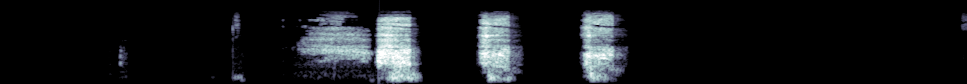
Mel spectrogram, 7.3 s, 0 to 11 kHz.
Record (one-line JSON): {"exhalation_length": "7.3 s", "exhalation_amplitude": 32768, "exhalation_signal_mean_std_ratio": 0.29, "survey_phase": "beta (2021-08-13 to 2022-03-07)", "age": "45-64", "gender": "Female", "wearing_mask": "No", "symptom_none": true, "symptom_onset": "2 days", "smoker_status": "Ex-smoker", "respiratory_condition_asthma": false, "respiratory_condition_other": false, "recruitment_source": "REACT", "submission_delay": "5 days", "covid_test_result": "Negative", "covid_test_method": "RT-qPCR"}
